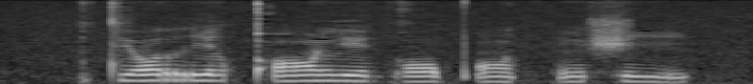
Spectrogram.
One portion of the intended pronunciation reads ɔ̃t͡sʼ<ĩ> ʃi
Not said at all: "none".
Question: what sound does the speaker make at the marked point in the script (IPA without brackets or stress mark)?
ĩ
